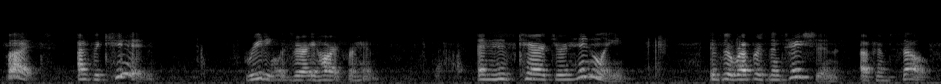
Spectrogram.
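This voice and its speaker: Woman reading aloud, thin phone-like sound. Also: a little high. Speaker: educator reading aloud to school students. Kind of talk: read-aloud of a children's picture book.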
